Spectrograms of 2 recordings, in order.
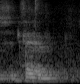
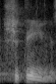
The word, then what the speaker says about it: Shittim: While Israel was staying in Shittim... – Thank you for pronouncing that correctly, by the way. Guy in my residency class didn't. It was a bit awkward. – Oh. – Shittim is perfect, yes.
